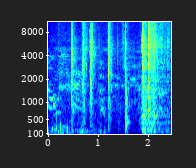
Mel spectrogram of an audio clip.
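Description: A run of short sharp knocks from a run-up on concrete, ending in a louder clank near the end as a basketball is dunked through an outdoor hoop.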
